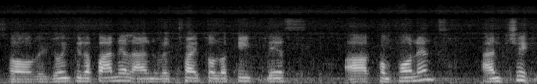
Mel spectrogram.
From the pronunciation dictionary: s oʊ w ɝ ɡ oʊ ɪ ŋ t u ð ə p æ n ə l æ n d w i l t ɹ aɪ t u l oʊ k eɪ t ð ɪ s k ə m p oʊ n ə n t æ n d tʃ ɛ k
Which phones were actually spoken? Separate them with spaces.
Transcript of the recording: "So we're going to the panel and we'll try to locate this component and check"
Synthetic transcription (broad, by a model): s oʊ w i ɡ oʊ ɪ ŋ t u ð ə f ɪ n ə l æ n d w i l t ɹ aɪ t u l oʊ k eɪ t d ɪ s k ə m p oʊ n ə n t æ n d tʃ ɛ k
